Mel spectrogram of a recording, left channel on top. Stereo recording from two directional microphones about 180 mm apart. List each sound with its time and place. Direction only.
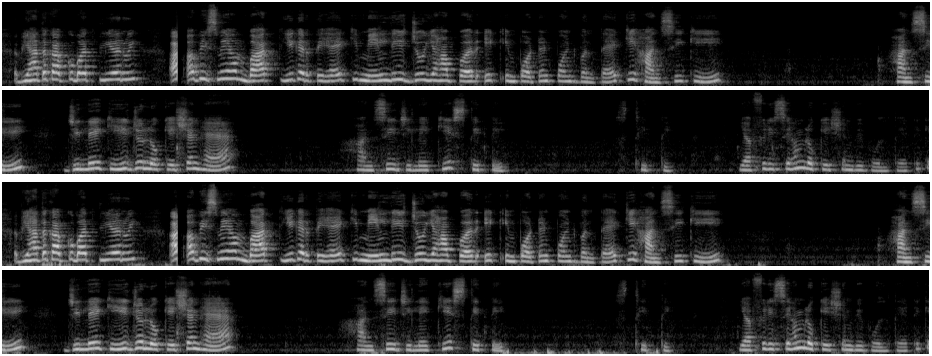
0.0 s speech: 40° right (ahead or behind)
8.9 s speech: 30° right (ahead or behind)
12.7 s a woman's voice: 30° right (ahead or behind)
15.5 s a woman's voice: 30° right (ahead or behind)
